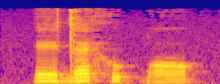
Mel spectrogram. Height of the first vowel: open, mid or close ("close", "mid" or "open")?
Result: mid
